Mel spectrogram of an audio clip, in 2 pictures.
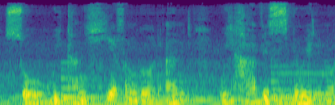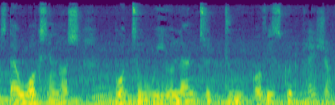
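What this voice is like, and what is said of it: Low, quiet voice. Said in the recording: “my voice sounds low”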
